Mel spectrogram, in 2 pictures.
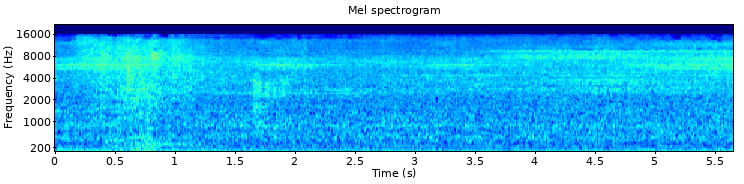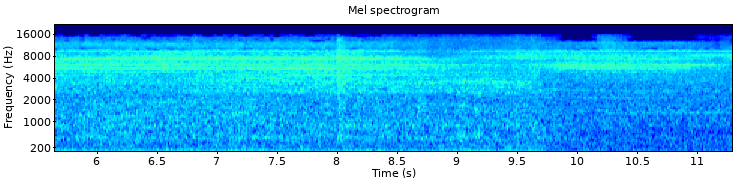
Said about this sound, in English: I'm sorry, the air conditioner just turned on. Let me see if I can turn it off.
